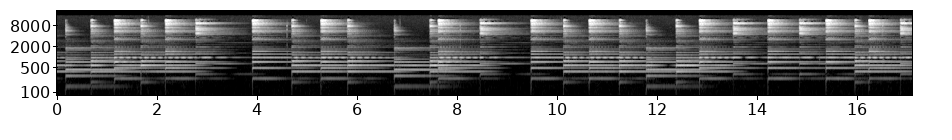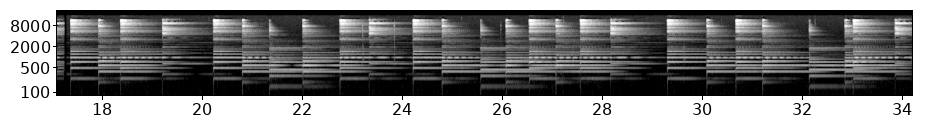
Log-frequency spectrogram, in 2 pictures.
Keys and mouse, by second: 4.1 click, 4.6 click, 8.1 click, 10.7 click, 15.3 click, 16.6 click, 18.2 click, 20.0 click, 21.4 click, 23.2 click, 23.9 click, 26.0 click, 27.5 click, 28.6 click, 29.7 click.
